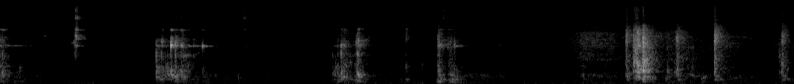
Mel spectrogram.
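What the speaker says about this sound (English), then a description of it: "These ice cubes are cracking as I unhandle them." Ice cubes crack and clink sharply as a hand handles them, a sparse, irregular run of close, crisp clicks with short silent gaps and no talking.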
